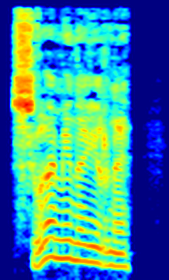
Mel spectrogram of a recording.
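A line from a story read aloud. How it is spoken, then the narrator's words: Uncertain reply. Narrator (Russian): неуверенно отвечает Сергей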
